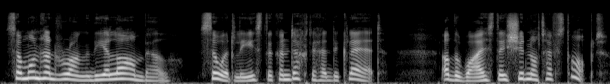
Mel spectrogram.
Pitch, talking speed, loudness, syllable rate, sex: 215 Hz, 185 wpm, -17 LUFS, 5.6 syllables/s, female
